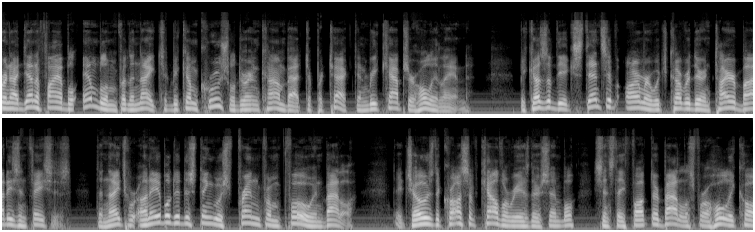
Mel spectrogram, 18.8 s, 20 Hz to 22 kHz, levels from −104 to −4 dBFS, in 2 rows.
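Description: Mains hum at 50 Hz runs through the whole clip, sitting about 25 dB below the speech. It is a steady low drone from power-line interference, most likely a ground loop or a nearby transformer coupling into the signal path. It does not rise or fall with the speech, so it is most exposed in pauses, where its low tone and low harmonics fill the silence.

Lost packets rebuilt from error correction first appear from 0.45 to 0.59 s and again from 2.15 to 2.21 s. The stream lost packets, but each following packet carried a low-bitrate copy of the missing audio, and the decoder played that copy. There is no gap, but the replaced stretches, 80 ms and then 40 ms long, sound coarser and grainier than the speech around them. The first span points to about four separate lost packets.

Short concealed packet loss follows at 2.23 to 2.27 s, just after "for the knights had". Here 20 ms of audio never arrived and no backup copy was available. 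The decoder extended the preceding sound, carrying its pitch forward or shaping noise to match, then crossfaded back into the real signal. The result is a brief smear or wobble at the join rather than silence. A second concealment at 3.09 to 3.13 s overlaps an error-correction rebuild at 3.11 to 3.13 s, just before "combat to protect and".

Further error-correction rebuilds occur at 7.55 to 7.65 s (60 ms), at 9.75 to 9.77 s, between "unable to distinguish friend" and "foe in battle" at 12.81 to 12.87 s, and at 15.91 to 15.93 s. Each one is a short grainy, lower-fidelity stretch instead of a dropout, ranging from 20 ms to 60 ms.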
